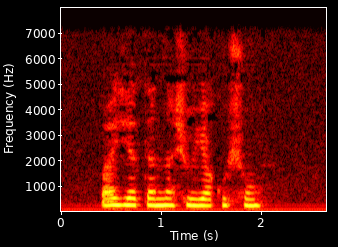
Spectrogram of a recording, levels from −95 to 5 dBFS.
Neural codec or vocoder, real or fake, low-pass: vocoder, 44.1 kHz, 128 mel bands every 256 samples, BigVGAN v2; fake; 7.2 kHz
